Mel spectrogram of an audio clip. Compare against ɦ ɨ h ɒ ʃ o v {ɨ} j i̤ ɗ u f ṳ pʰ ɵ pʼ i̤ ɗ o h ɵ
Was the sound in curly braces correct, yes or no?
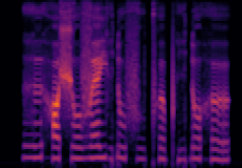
no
